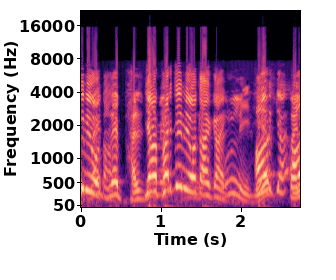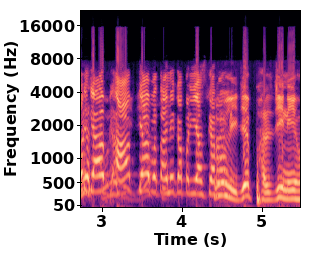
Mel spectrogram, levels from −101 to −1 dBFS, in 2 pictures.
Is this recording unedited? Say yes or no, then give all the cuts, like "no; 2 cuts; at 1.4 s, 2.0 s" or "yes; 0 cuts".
yes; 0 cuts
